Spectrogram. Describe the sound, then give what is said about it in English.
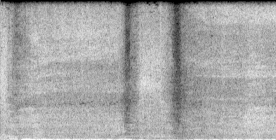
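A balloon being twisted into a ghost balloon animal: steady rubbery rubbing and squeaking for about two seconds, loud and unbroken except for two quick pauses midway, with no one talking. “a little ghost balloon animal? Yeah, maybe a ghost. All right, well, I'm gonna do one right away.”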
